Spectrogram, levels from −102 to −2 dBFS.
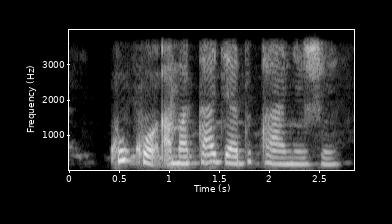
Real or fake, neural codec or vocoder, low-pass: fake; codec, 16 kHz, 8 kbps, FreqCodec, larger model; 3.6 kHz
